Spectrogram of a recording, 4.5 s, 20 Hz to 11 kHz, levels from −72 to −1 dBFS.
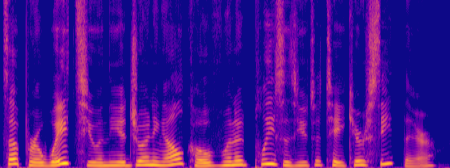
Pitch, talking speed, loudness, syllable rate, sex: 245 Hz, 215 wpm, -18 LUFS, 5.7 syllables/s, female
